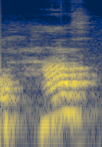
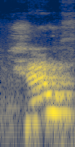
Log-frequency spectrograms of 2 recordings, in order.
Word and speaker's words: half: के बाद एफ है, इसलिए इस एल का उच्चारण नहीं होगा। इसको हाफ पढ़ेंगे, हाल्फ नहीं पढ़ेंगे, और इस हाफ का मतलब होता है आधा।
